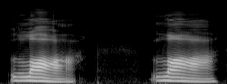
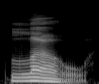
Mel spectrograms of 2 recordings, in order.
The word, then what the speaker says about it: law: A lot of times when we see that W, we think it means that it's a changing vowel, a diphthong, and therefore people sometimes pronounce it as low. Low. Low is a different word and a different vowel. There, it's the O's in go, but here it's the aw sound, law, law, as in daughter, or even the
